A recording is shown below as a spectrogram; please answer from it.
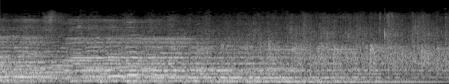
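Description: A Pontic Greek folk ensemble of lyras, violins and ouds plays the closing held notes of a song with voice, and applause starts to come in near the end.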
